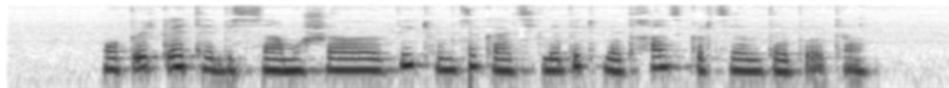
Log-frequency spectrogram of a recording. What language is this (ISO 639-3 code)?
kat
